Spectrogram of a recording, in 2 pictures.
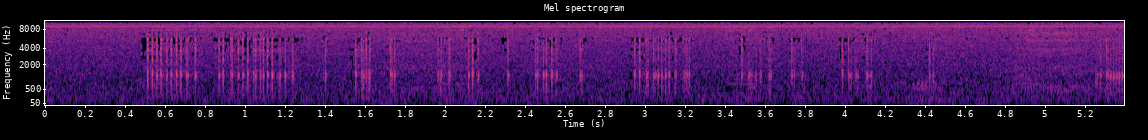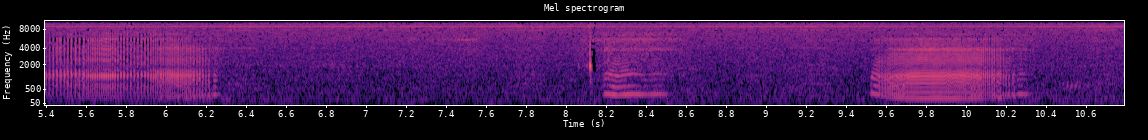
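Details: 5-day-old baby girl snoring: quick fluttering snorts, then longer rattling snores and a whistling squeak on the breath in a quiet room; snoring.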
